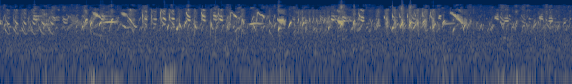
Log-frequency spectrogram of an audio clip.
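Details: European goldfinch song: a fast, liquid twittering of bright tinkling notes and short trills running without pause, over a low background rumble.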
